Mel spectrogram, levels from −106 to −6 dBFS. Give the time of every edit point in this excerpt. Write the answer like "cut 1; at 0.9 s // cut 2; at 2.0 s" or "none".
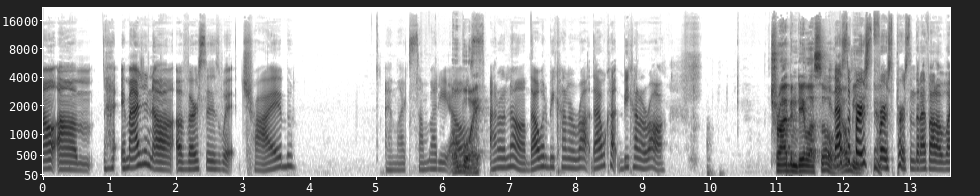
cut 1; at 12.5 s

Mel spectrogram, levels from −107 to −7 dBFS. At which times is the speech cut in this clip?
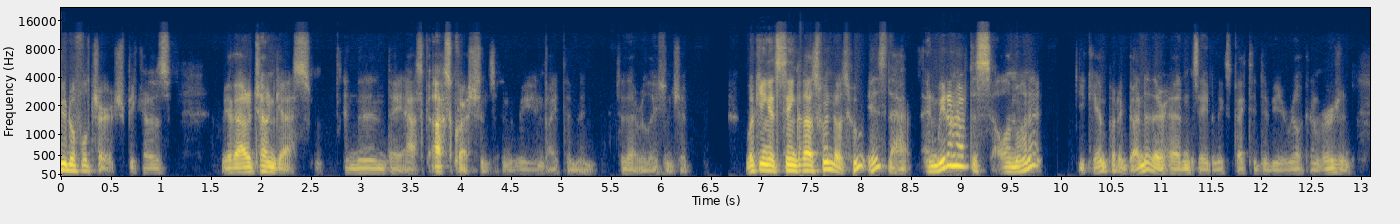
cut 1; at 6.7 s // cut 2; at 10.1 s // cut 3; at 11.5 s

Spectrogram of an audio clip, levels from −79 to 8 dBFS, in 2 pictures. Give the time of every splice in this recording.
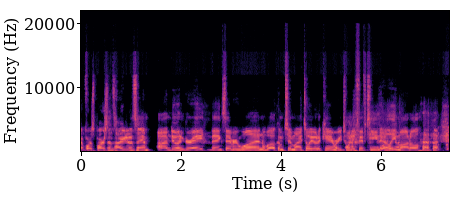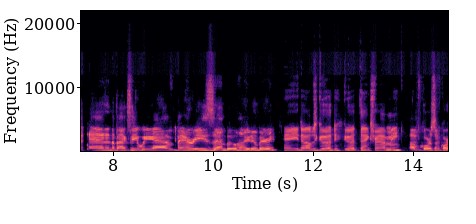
none

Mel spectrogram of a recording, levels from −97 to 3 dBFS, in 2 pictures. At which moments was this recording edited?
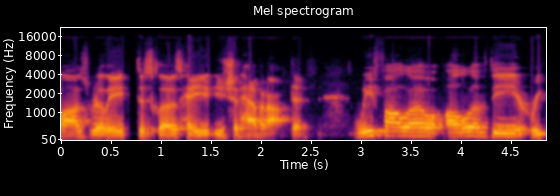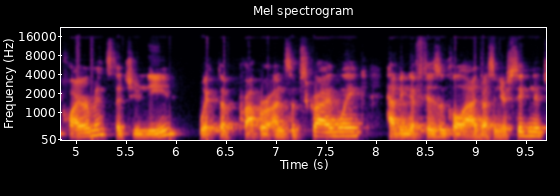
cut 1; at 2.9 s

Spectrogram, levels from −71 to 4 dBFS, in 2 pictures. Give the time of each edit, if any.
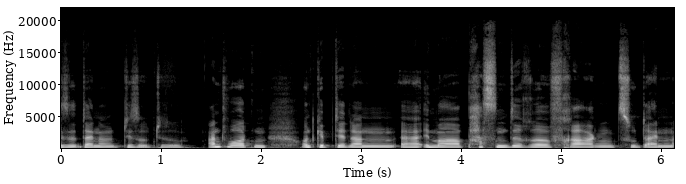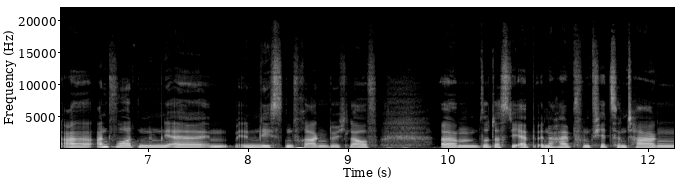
none

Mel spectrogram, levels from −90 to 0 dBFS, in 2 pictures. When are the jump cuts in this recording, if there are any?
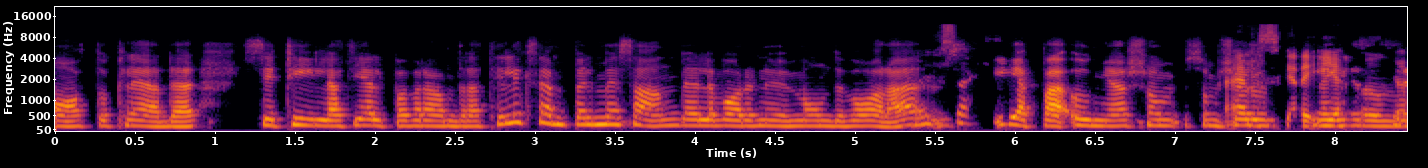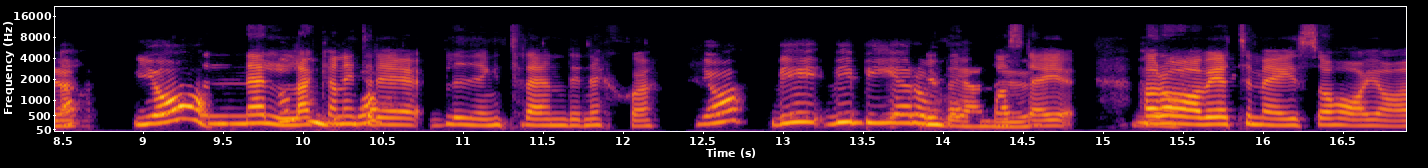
none

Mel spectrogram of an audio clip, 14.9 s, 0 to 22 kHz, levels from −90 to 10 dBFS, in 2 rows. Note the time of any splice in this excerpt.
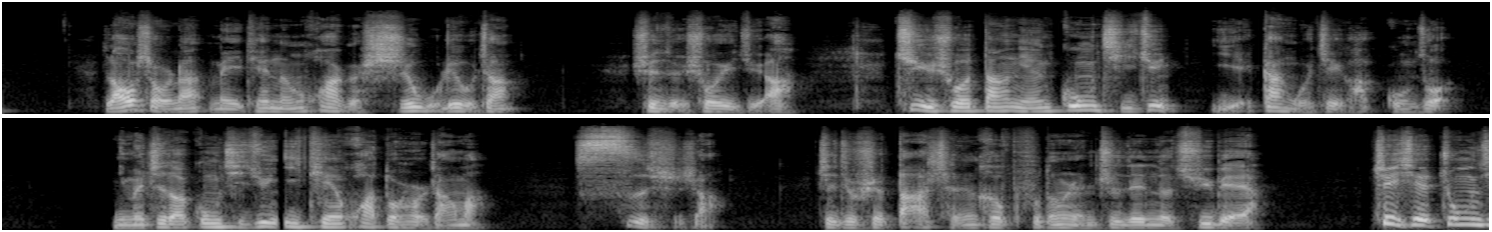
none

